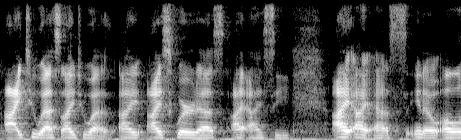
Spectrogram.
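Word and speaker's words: I²S: I squared S inter IC sound, pronounced I squared S, which I'm never going to say again, I2S.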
